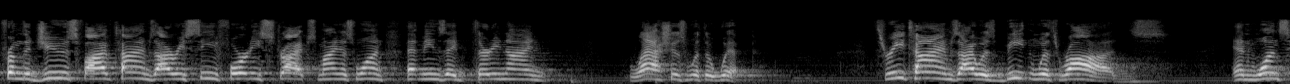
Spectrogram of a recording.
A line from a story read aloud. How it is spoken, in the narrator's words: he said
